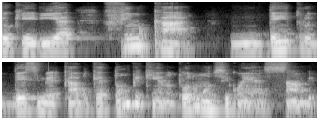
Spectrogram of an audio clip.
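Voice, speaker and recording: The man's medium-pitched voice has a somewhat breathy quality. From Brazil, Recife (Pernambuco). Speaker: modeling agency booker. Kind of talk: interview. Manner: slow, measured; deliberate, clearly explained.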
